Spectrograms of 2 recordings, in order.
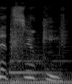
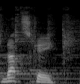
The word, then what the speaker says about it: Natsuki: son oh come on I mean nitsuki well I've always pronounced it as natsuki because they pronounced it like that but I don't get it's written in Roman form so I don't know exactly which kanji or Canada they're using so I might be mispronouncing that well that's gonna get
